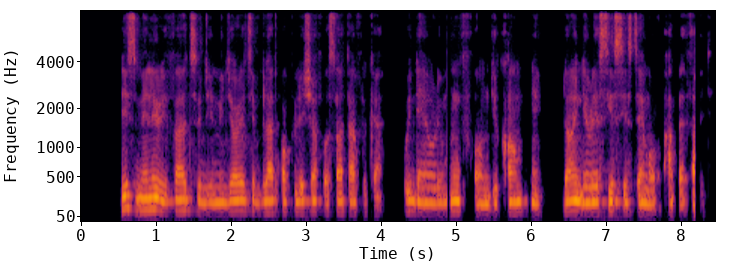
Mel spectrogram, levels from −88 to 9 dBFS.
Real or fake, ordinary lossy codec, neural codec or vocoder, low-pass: fake; none; codec, 16 kHz, 4.8 kbps, FACodec; none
